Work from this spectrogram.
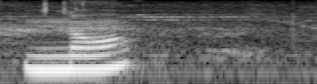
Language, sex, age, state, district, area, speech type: Assamese, female, 18-30, Assam, Tinsukia, urban, read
